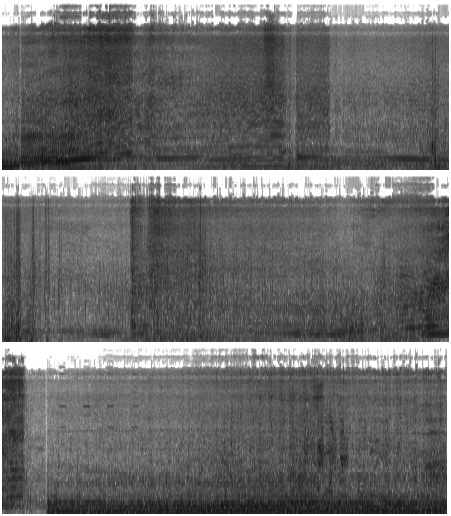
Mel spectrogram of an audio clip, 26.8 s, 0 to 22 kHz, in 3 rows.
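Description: A roughly 1000-horsepower Corvette races in Chicago, its engine revving hard in repeated rising and falling sweeps, loud and close, with a sustained full-throttle roar near the end and voices talking over parts of it.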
